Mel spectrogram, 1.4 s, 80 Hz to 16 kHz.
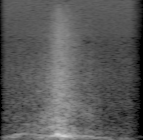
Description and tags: A stereo field-recording of a swoosh sound created by swinging a 3.5m length of braided climbing rope. Rode NT-4 > FEL battery pre-amp > Zoom H2 line-in.
dry, stereo, swoosh, whoosh, xy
